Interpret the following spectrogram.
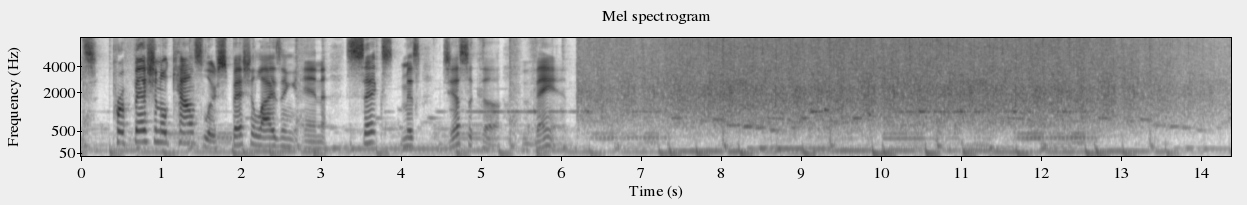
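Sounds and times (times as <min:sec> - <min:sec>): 
faint low musical tones: 0:00.0 - 0:14.3
speech: 0:00.1 - 0:06.3
audience applause: 0:06.2 - 0:14.3.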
